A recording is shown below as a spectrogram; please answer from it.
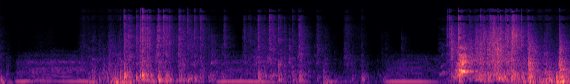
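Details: Huskies, among them young Lola now nearly full grown, react indoors to a scary movie costume prank: sharp barks come in rough bursts separated by quieter gaps, over a steady low musical hum.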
